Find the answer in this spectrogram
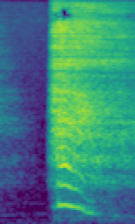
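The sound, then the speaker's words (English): A deep breath taken together during a guided moment of letting go of tension, exhaled as one long voiced sigh that falls in pitch. It follows a brief near-silence and then fades out gradually. “Let's do this together because I can feel the tension by just telling you. So let's have a breath together.”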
